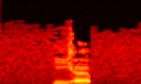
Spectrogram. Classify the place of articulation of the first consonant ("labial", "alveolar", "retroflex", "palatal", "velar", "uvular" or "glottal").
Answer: palatal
